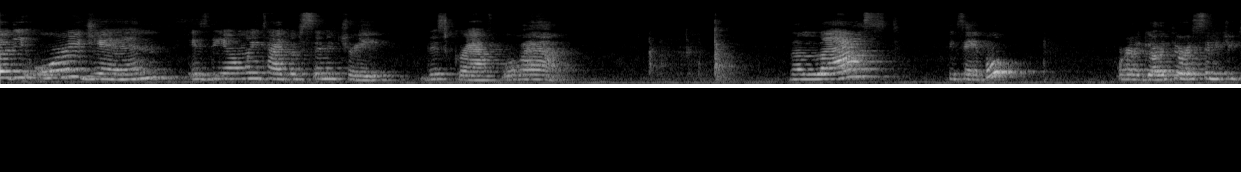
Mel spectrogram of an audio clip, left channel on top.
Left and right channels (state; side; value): silent; right; digital silence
